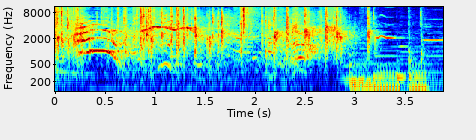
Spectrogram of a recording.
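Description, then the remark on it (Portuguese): A crowd bursts into dense, steady applause, many hands clapping at once with a few high cheers or whistles mixed in, before it cuts off and low music begins. “Sim, todos esses cientistas merecem muitas, muitas palmas.”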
